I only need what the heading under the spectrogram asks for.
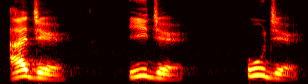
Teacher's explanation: huruf Jim terhasil dari tengah lidah bertemu dengan langit-langit bagian atas berkongsi makhraj dengan sini ya huruf nih disebut dengan jelas dan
